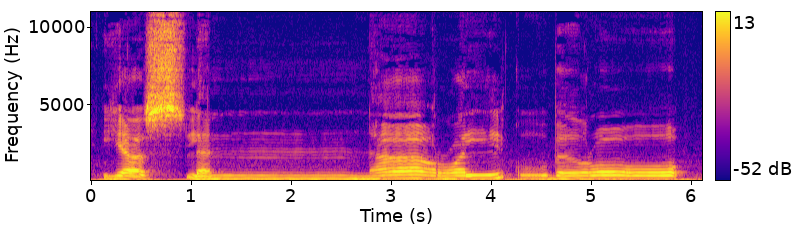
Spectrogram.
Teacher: وَيَتَجَنَّبُهَا الْأَشْقَى، الذي یس صاد ہے نا، اس کی سیٹی، یسلن، لام بھی آپ کو ریڈ نظر آ رہا ہے کیونکہ لام نے آگے نون سے ملنا ہے نا، اس لیے لام کو بھی ساتھ ملا دیا کیونکہ یہ نون سے ملنا ہے سوری، اور پھر ہم نے نون کو دو حرکت کا ٹائم دینا ہے، غنہ کرنا ہے، اس لیے ریڈ کلر ہے تاکہ ہمیں کلیئر ہو جائے کہ ریڈ لیٹر پہ میں نے غنہ کا ٹائم دینا ہے۔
